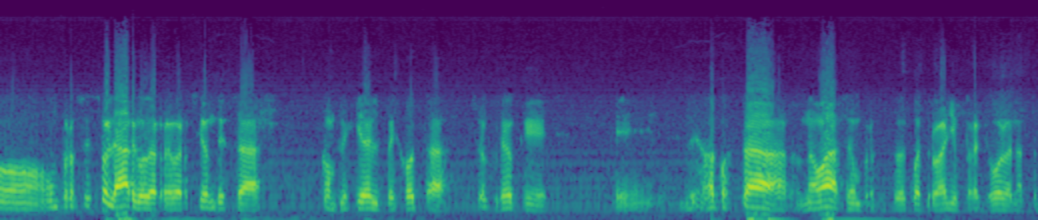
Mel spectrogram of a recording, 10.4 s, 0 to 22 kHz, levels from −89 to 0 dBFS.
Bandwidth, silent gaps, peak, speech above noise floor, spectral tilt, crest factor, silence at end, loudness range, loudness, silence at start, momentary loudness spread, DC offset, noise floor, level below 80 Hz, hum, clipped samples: 12.5 kHz; none; -6 dBFS; 28 dB; -5 dB/octave; 14 dB; 0 s; 7 LU; -18 LUFS; 0 s; 18 LU; under 0.1%; -46 dBFS; -52 dBFS; none; under 0.1%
